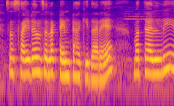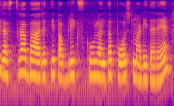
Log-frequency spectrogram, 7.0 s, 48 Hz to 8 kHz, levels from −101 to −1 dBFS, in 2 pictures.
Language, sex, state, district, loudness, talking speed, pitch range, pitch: Kannada, female, Karnataka, Bangalore, -16 LUFS, 130 wpm, 195-235 Hz, 215 Hz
